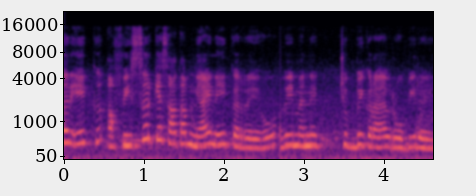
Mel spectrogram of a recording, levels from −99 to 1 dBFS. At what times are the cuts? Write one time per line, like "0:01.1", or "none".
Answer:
0:02.7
